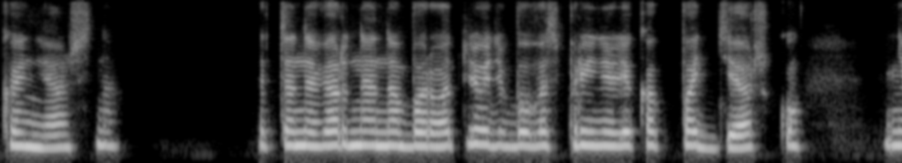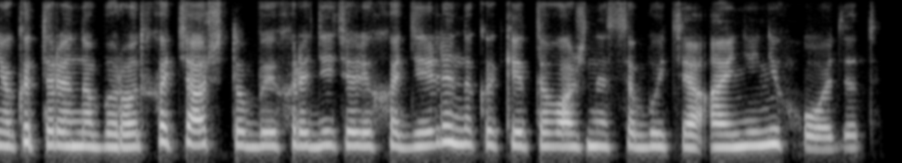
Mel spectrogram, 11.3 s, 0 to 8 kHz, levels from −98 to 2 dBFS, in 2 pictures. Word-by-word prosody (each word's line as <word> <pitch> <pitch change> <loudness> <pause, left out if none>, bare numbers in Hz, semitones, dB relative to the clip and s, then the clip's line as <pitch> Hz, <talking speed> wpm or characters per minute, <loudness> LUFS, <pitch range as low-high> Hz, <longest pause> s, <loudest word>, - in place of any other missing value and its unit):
Конечно, 205 +1 -2 0.9
это, 220 +1 -2
наверное, 220 +1 +2
наоборот 215 0 +1
люди 235 -3 0
бы 215 +1 -1
восприняли 220 0 0
как 220 0 -4
поддержку. 200 +1 -1 0.5
Некоторые 225 -1 +1
наоборот 200 -1 +2
хотят, 240 -2 +3
чтобы 215 -1 -2
их 215 - -9
родители 215 0 0
ходили 215 +5 0
на 240 -2 +2
какие-то 215 -2 -2
важные 205 0 +2
события, 200 -1 -1
а 200 - +1
они 205 +2 +3
не 240 +2 +4
ходят. 185 -2 -6
215 Hz, 130 wpm, -25 LUFS, 200-225 Hz, 0.9 s, не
